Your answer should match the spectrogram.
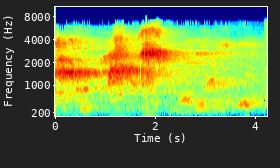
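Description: A group of young children shouting excitedly in high-pitched voices, two loud outbursts in the first two seconds, then quieter chatter.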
